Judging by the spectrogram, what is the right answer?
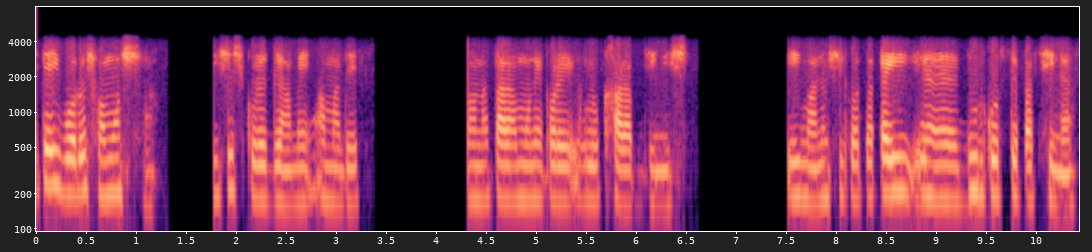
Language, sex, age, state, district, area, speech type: Bengali, female, 45-60, West Bengal, Jhargram, rural, conversation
